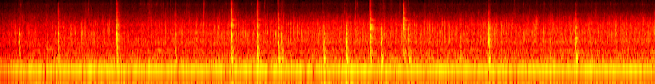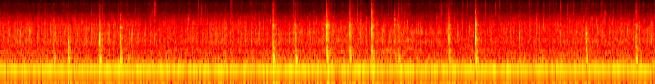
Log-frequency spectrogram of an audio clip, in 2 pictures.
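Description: Sweet pumpkin pieces boiling hard in a pot, the bubbling liquid giving a steady hiss dotted with many irregular pops and clicks, while a wooden spatula stirs through them. A steady low hum runs underneath.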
